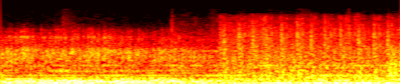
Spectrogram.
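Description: Battle sound effects of rapid gunfire crackle over a low rumble, mixed with background music; the crackle thickens about halfway through.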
